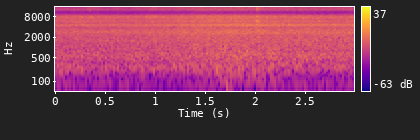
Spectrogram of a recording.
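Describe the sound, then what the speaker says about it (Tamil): Calm night sea at Kanyakumari gives a constant, close, full rushing wash of water without distinct breaks, loud and unbroken throughout. "அமைதியாக இருக்குது கடல்"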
